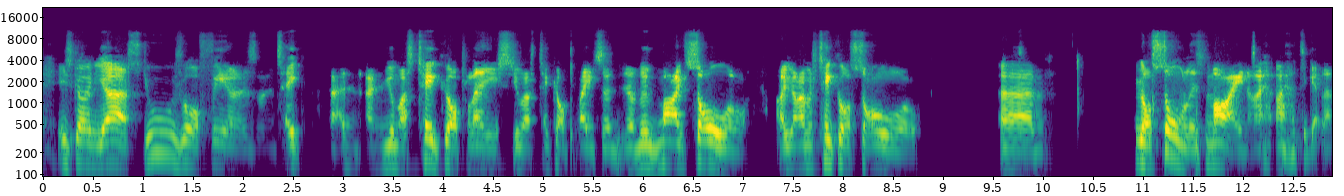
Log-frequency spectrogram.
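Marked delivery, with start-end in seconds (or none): 0.5-12.0 dark sci-fi villain voice. Acting out the Undertaker taunting a trapped wrestler: Darth Vader voice. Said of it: "now I'm doing Darth Vader".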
